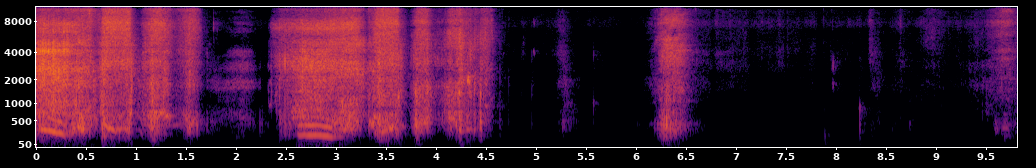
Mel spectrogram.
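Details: Sneezes with snotty nose blowing: loud noisy bursts in two clusters with wet nose-blowing sounds, then a single sharp sneeze-like burst after a quiet gap.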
